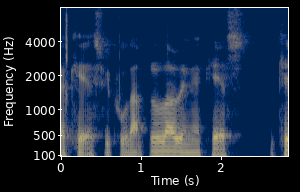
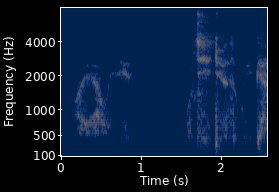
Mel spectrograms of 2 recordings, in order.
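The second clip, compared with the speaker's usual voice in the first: fast, very quiet, barely voiced whisper. Showing what whispering sounds like during a lesson on verbs: whispering. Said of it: "I am whispering".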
